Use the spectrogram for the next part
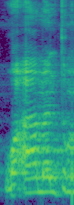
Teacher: وآمنتم، حمزہ میں کھڑا زبر ہے، اسے ایک الف کے برابر کھینچیں گے۔ نون میں اخفا ہو رہا ہے، اسے نون کی آواز کو ناک میں چھپا کر پڑھیں گے۔ تم کے میم میں اظہار اخفا شفوی ہو رہا ہے، اسے غنہ اور اخفا کے ساتھ میں پڑھیں گے، غنہ اور اخفا کے ساتھ میں اس کو پڑھیں گے۔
